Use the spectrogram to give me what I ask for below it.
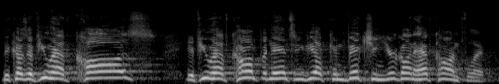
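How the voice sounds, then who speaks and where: A man's voice: very high-pitched, fairly quick. A man in his forties preaching a sermon in a church, folksy and joking, then pressing the room with emphatic questions. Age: 40s. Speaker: pastor. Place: church sanctuary. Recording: long reverb of a church hall.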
